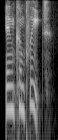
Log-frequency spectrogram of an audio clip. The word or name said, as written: incomplete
